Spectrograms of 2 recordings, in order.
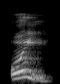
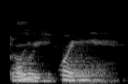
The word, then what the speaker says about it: hoy: But H by itself makes no sound at all. It is the only truly silent letter in the Spanish language. That happens in French too. But H will be silent. You'll see a word with it, but they won't pronounce it.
